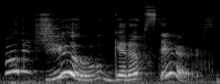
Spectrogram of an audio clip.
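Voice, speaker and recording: A woman voicing a suspicious male night watchman in a storybook, questioning loudly and emphatically. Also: sits high, wildly swooping pitch, slow pace, voice pushed up, full character voice. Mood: surprised.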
